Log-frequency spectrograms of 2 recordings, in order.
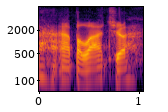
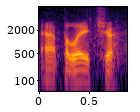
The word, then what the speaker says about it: Appalachia: the um how the the locals pronounce um this area Appalachia not Appalachia but uh here in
